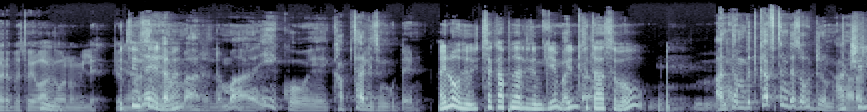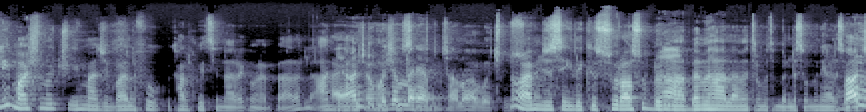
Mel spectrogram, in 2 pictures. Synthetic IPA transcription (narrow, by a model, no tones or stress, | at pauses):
əɾəbːət̪ʰwɔjwaonəwmːilə | ɨt̪ʰːinɛanːəmad̪əlːəmːa̰jɛkʰoɛkʰapi̥t̪ʰalizɨmɡud̪ːa̰jnəwʔajnəwt̪ʰəkʰapit̪ʰalizɨmɡemɡɨnfɨt̪ʰasɨβəw | ʔant̪ʰənbɨt̪kʰəft̪ɨnd̪əzawud̪nəmak̚t͡ʃulimaʃɪno̞t͡ʃːimːad͡ʒɪnbalːəfəwkʰalfet̪sɨnːaɾəɡəwnəbːə̰ɾa̰d̪əlːə̰ʔa̰nd̰at͡ʃʼːamaəʃd͡ʒɛmːəɾjabɨt͡ʃːanəawɔt͡ʃʼnaamd͡ʒəseləkʰɨɨsuɾasubbəmɨhalamət̪nəmɨt̪ʰɨməlːəsəwmɨnjalsə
